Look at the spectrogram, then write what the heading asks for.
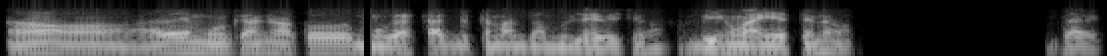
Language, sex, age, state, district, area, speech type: Assamese, male, 30-45, Assam, Sonitpur, rural, conversation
